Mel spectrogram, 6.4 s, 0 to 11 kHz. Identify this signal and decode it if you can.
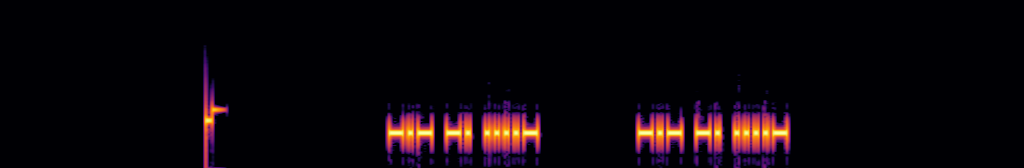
Morse code, heard as a keyed tone, about 40 wpm, 700 Hz. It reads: KN4 KN4
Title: USA Call Sign Prefixes - Repeated 2x - 40wpm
